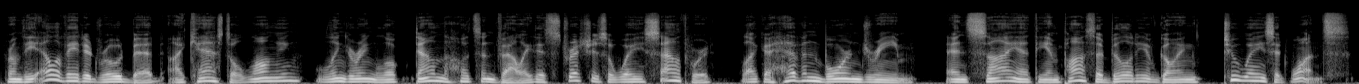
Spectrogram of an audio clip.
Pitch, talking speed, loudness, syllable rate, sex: 125 Hz, 155 wpm, -18 LUFS, 4.1 syllables/s, male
